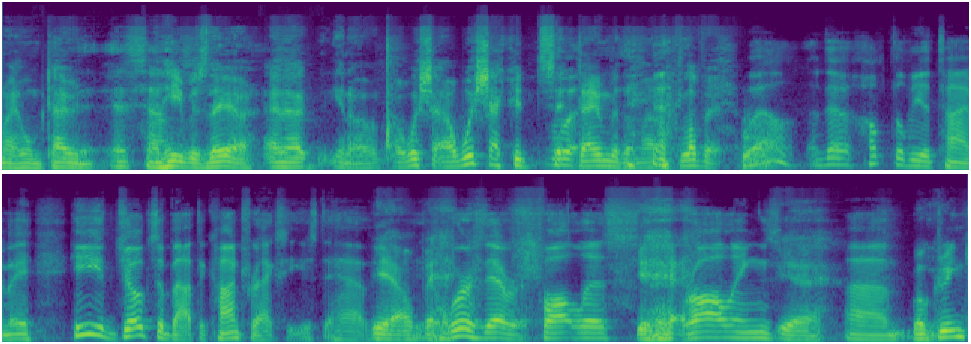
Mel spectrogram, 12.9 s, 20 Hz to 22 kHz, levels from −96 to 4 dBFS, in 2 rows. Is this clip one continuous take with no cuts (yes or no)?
yes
